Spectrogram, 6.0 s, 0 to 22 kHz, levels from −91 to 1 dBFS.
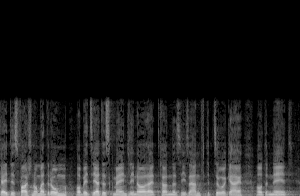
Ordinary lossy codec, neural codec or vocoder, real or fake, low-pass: none; none; real; 10.8 kHz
